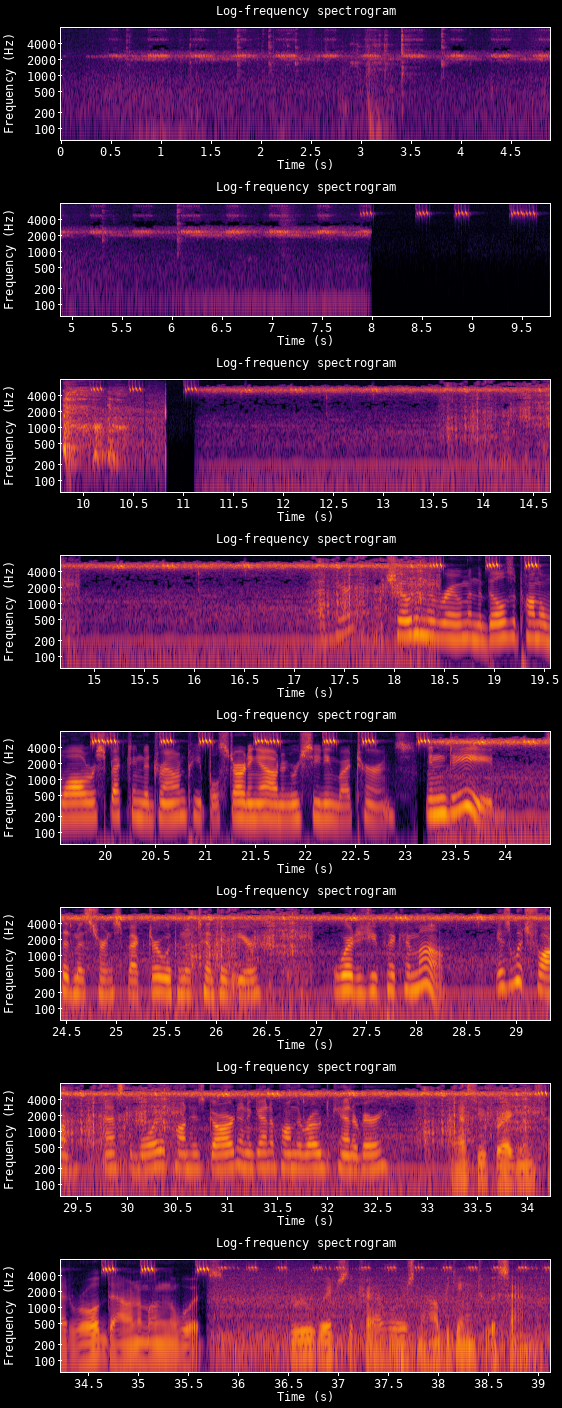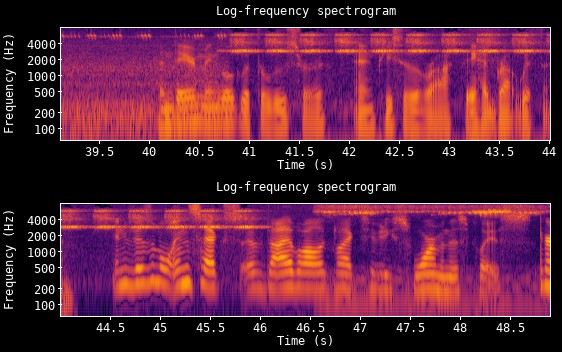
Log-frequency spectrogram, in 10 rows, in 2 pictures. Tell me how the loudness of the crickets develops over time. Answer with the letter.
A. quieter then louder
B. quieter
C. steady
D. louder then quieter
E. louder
E.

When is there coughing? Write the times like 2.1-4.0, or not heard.
9.8-10.8.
